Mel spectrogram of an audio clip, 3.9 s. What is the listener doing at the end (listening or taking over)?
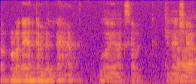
taking over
